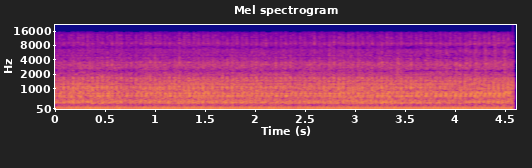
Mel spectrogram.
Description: Escuto uns tec tec no motor quando ele está quente e quando a moto está pendida sobre o pezinho lateral. Quando acelero os tec tec param.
